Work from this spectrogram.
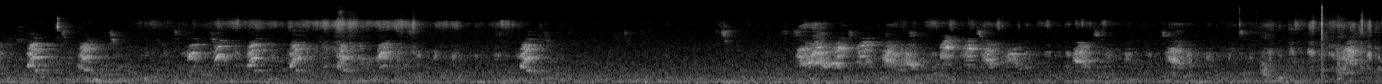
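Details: Siberian Husky Mero on a stroll to unwind, letting out quick repeated yips and barks in two clustered runs with a quiet gap between, backed by a constant high-pitched buzzing drone and occasional human voices.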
